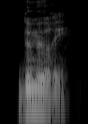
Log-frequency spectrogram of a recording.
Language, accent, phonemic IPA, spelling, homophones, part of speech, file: French, France, /də.mœ.ʁe/, demeuré, demeurer, verb / noun, LL-Q150 (fra)-demeuré.wav
- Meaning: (verb) past participle of demeurer; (noun) 1. person with a mental handicap 2. idiot, retard, stupid person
